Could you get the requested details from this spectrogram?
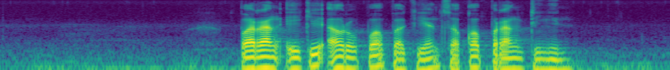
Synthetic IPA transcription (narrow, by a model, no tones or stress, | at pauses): pəɾaŋikiʔawɾopab̥ä̤ɡ̥i̤jansɔ̰kɔpəɾʔa̰ŋd̪̥i̤ŋɪn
